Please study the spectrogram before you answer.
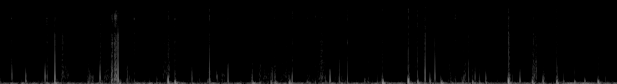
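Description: Fingernails tap and scratch two small hollow white plastic ping pong balls, one held in each hand. Quick, sharp, bright clicks come in a rapid irregular patter, with soft scratchy rustling between the taps.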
